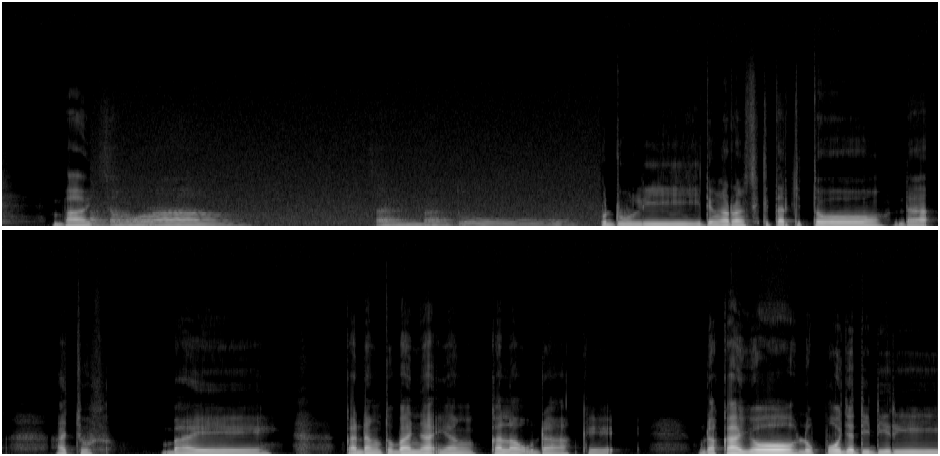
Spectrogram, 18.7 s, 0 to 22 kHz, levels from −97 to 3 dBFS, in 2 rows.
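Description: From 0.90 to 5.98 s the speech suddenly goes roomy and hollow, drops by about 10 dB with thinner bass, and picks up room noise only some 25 dB under it. That's most likely a switch to a distant microphone, snapping back before "peduli dengan orang sekitar".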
